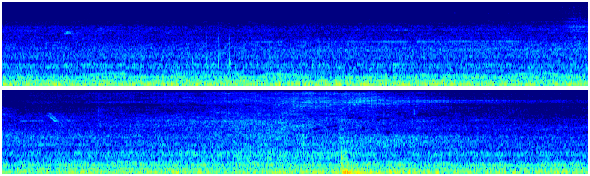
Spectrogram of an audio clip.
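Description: Steady low rumble of distant road traffic, with a short thump about six seconds in.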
